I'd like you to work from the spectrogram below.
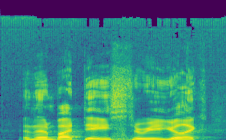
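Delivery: normal talking voice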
